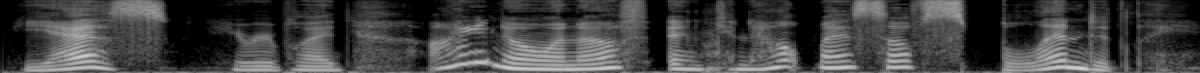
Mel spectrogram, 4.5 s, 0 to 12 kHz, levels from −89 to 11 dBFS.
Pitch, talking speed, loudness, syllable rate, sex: 225 Hz, 145 wpm, -20 LUFS, 4.1 syllables/s, female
